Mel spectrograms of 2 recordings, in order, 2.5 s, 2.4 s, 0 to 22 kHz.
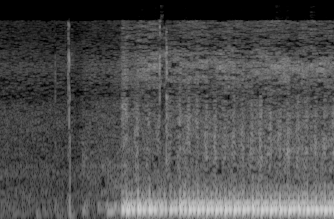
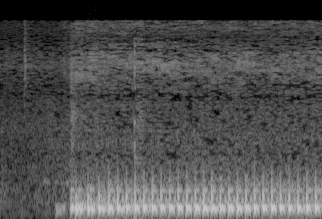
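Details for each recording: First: Honda ADV150 scooter just after start-up at idle: a steady metallic knock of about four per second, like metal hitting metal, partly masked by muffler noise. It is blamed on running low on oil or poor oil maintenance; engine knock. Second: Honda ADV150 scooter after engine teardown and reassembly fixing a metal knocking noise caused by low or neglected oil, refilled with fresh oil and coolant: starts cleanly, even steady idle putter; knock gone, only loud exhaust noise remains.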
